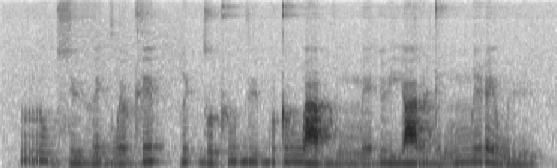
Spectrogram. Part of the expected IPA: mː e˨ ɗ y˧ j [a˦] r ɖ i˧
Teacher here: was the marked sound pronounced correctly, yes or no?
yes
